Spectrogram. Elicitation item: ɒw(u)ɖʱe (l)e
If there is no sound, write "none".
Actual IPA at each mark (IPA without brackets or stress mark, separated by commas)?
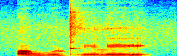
uː, l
